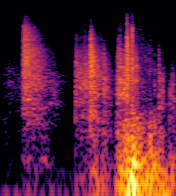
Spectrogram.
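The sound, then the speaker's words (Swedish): A quick clatter of things accidentally dropped on the floor: three bursts of rustling paper and thudding objects, the last one the heaviest, with no one speaking. “Eh, oj, jag tappade alltihopa.”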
